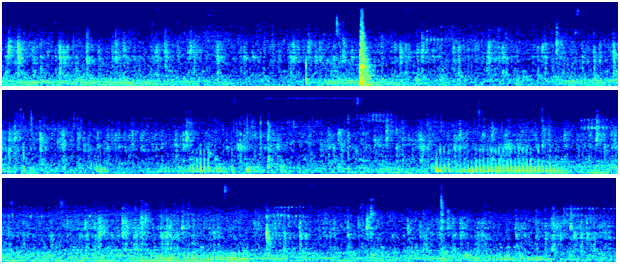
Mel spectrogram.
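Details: Brown-and-white domestic cat waiting calmly and being gently stroked, giving a low, steady rumbling purr throughout, with soft rustles of handling, a sharp click near the start and a brief louder murmur midway.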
